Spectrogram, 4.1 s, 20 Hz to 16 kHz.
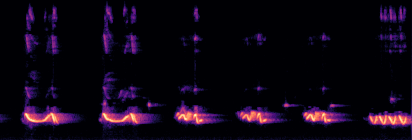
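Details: Northern mockingbird in Colton, California, recorded 23 March 2015, delivering a repeated phrase of clear, warbling whistled notes that rise and fall, six times at intervals of under a second, the last one becoming a quick trill.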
